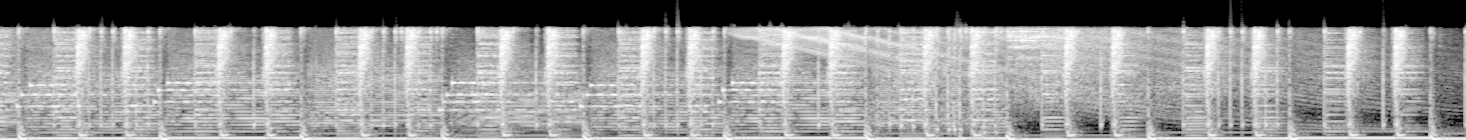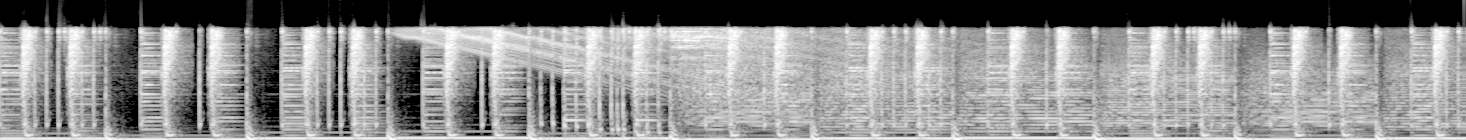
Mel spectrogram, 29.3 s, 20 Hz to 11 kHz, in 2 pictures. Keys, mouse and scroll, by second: 0.1 scroll down 2, 2.2 click, 2.4 click, 2.6 click, 2.7 click, 2.9 click, 4.6 click, 4.8 click, 5.0 click, 5.1 click, 5.3 click, 5.4 click, 5.5 click, 8.6 scroll down 2, 9.0 scroll up 2, 9.1 scroll down 2, 9.2 scroll up 2, 13.3 scroll down 2, 16.2 click, 16.4 click, 16.6 click, 16.8 click, 16.9 click, 18.7 click, 18.9 click, 19.1 click, 19.2 click, 20.0 click, 20.8 click, 20.9 click, 22.3 click, 22.4 click, 24.9 click, 25.0 click, 25.1 click, 25.2 click, 27.7 click, 28.1 click, 28.3 click, 28.5 click, 28.6 click.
